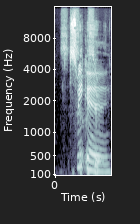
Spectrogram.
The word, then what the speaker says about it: Suicune: Suicune.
